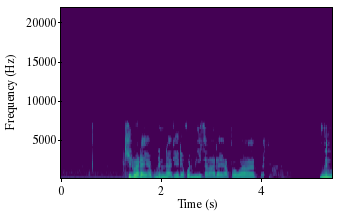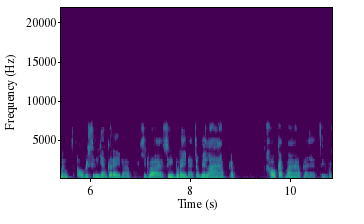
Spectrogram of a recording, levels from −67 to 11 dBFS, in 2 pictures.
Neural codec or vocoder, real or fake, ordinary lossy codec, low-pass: codec, 16 kHz, 16 kbps, FunCodec, trained on LibriTTS, 50 frames a second; fake; none; 7.2 kHz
